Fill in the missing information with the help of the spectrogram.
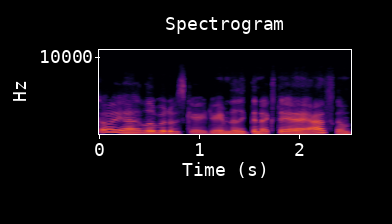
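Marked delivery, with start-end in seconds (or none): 0.0-1.3 mock offhand, casual, unbothered nonchalant tone. Retelling a husband's reply after a nightmare: imitating a nonchalant husband. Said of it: "so nonchalant".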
